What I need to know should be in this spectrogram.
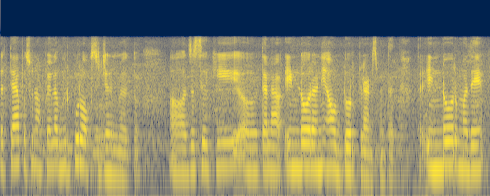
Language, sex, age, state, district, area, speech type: Marathi, female, 30-45, Maharashtra, Nanded, rural, spontaneous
